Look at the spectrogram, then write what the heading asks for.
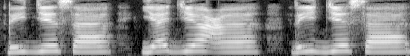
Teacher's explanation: qalqalah sugra dibacanya dia natural saja dipantulkan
